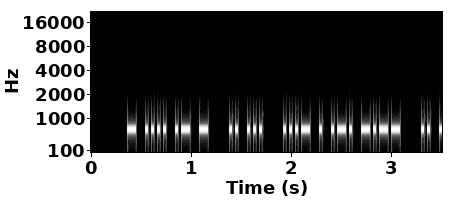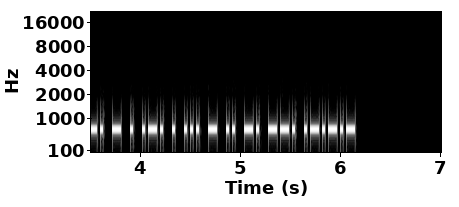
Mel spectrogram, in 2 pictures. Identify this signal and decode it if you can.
Morse code, heard as a keyed tone, about 40 wpm, 700 Hz. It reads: THAT IS VERY INTERESTING.
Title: Sentences from Top 1000 Words 40wpm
